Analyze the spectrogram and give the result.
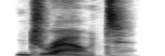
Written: drought

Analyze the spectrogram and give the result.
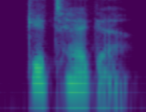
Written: gitega

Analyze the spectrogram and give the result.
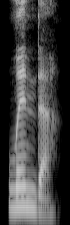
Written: linda

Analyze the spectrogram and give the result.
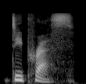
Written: depress

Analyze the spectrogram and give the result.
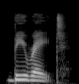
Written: berate

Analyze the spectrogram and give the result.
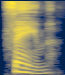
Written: fame

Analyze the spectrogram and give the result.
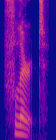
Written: flirt

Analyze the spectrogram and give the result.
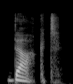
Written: duct

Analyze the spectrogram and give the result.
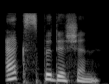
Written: expedition

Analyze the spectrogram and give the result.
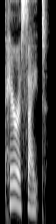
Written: parasite

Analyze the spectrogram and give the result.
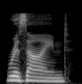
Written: resigned

